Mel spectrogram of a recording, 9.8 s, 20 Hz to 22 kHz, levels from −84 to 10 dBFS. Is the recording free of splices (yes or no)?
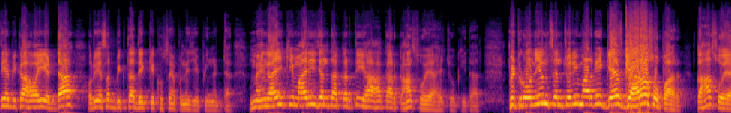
yes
